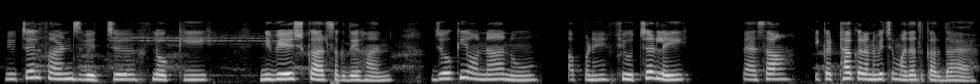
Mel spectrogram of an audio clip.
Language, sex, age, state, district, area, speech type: Punjabi, female, 18-30, Punjab, Patiala, urban, spontaneous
